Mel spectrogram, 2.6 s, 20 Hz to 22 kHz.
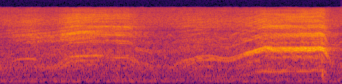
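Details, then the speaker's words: Avant Vanta Nano 2.0 toothpick quad on Betaflight 4.1, slider-tuned with PD gain 2.0 and PD balance 0.7: high motor whine wobbling in pitch with a fluttery edge, oscillation because the PD gain was pushed too far. "all right so this is gonna be PD gained at two you balance at 0.7 oh now you can hear the oscillation right"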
